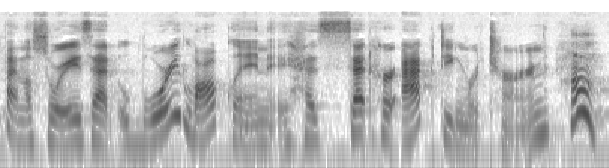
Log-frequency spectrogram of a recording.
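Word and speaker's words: Loughlin: calls at gac family let me explain first lachlan will reprise the role of abigail stanton pronounced her name so weird even though i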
